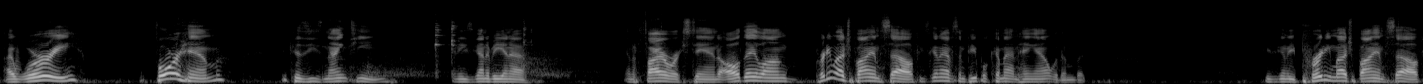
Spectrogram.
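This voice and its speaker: The host, an American distillery owner in his forties, chats on a casual livestream from his small craft distillery shop while working, rambling, self-interrupting and swearing a bit. His mid-range voice is brisk and lively with frequent pauses, and it has turned a little raspy from hours of talking.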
